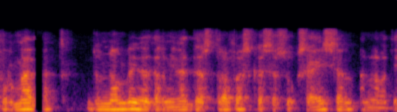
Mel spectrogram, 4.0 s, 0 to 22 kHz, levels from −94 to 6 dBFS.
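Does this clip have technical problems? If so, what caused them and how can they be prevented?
Yes. AMR wideband (HD Voice) codec, throughout: the speech sounds rough and raspy, which points to one of AMR-WB's lowest rates, around 8.85 kbit/s. Prevent it by negotiating 12.65 kbit/s or higher.

Lost AMR speech frames, 0.36 to 0.47 s: about 80 ms drops out, fitting four frames. The decoder repeats the last pitch and tract settings while fading to silence. Prevent it with better radio coverage or stronger error protection.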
